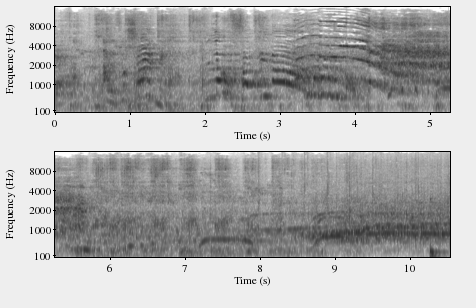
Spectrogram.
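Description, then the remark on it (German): A crowd claps steadily throughout, with cheering mixed in, while performers live on a stage imitate horse whinnies and neighing with rising and falling calls, fairly loud over the continuous applause. “Völlig zu Recht Applaus.”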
